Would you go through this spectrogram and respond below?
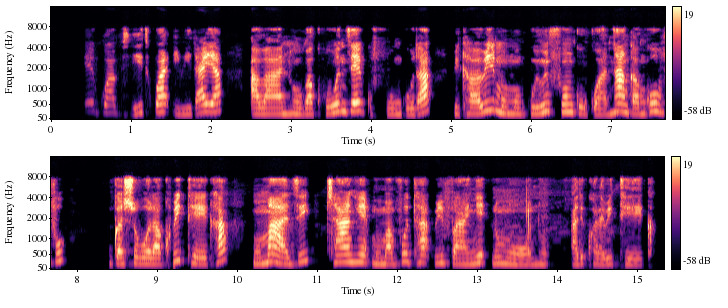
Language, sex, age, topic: Rundi, female, 18-24, agriculture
